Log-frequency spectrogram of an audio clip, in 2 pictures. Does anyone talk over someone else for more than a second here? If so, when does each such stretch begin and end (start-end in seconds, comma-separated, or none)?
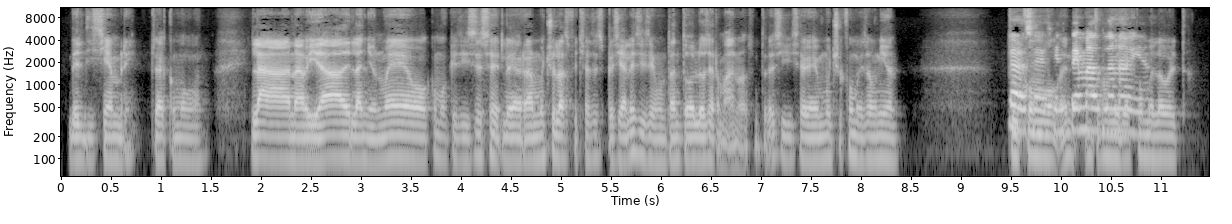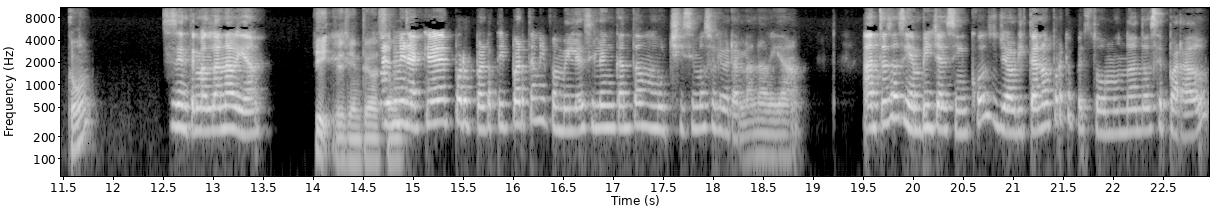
9.5-11.0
